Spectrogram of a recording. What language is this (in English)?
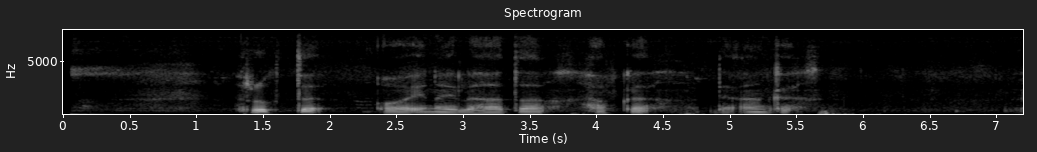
Somali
